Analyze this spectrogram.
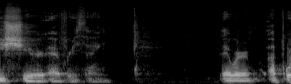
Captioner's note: pause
